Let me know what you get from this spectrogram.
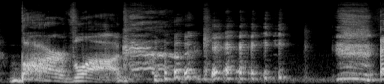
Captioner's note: laughs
